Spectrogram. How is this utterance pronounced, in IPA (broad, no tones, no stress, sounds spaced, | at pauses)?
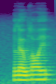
l œ w l ɔ ɪ̯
